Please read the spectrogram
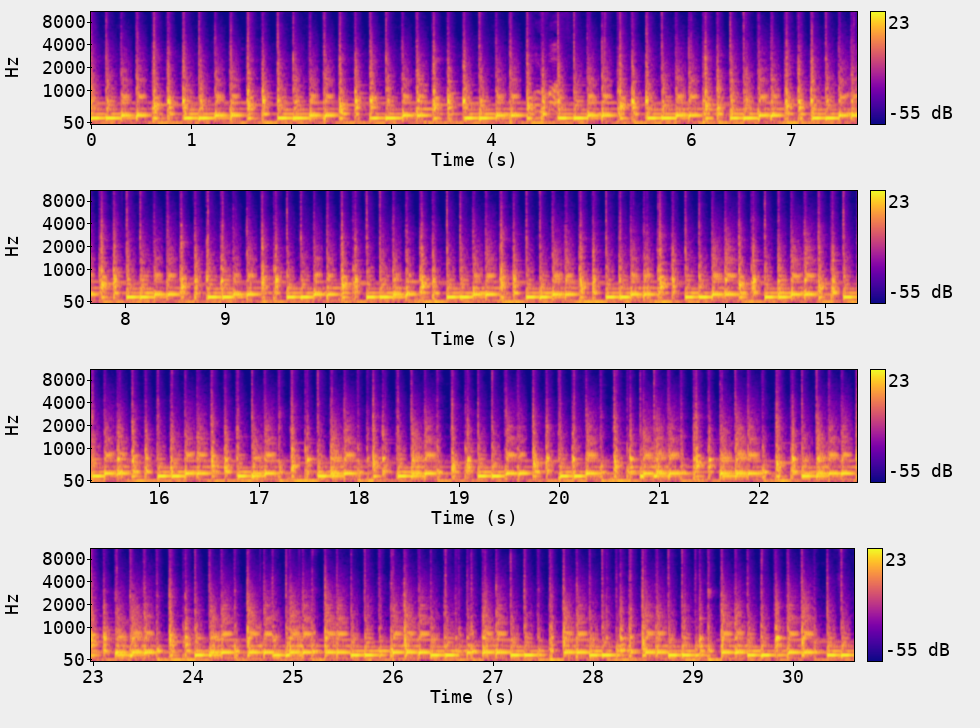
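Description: Two conga drums played by hand in a steady, unbroken interlocking rhythm: many quick strokes with open tones on two pitches recurring at an even pace.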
